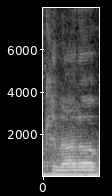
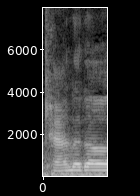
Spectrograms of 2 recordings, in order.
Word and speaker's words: Kannada: I was told it's pronounced Kannada, but some people have said Canada, like what is it?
